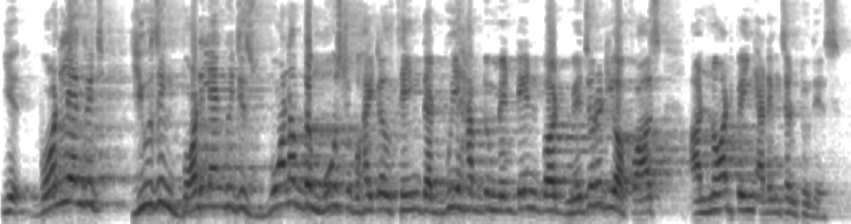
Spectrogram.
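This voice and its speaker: A man with a high voice gives an earnest lesson on speaking to camera. He often repeats words and drops his voice low for serious points. The room is echoey with a long reverb. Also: brisk. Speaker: spoken English teacher. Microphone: camera mic, speaking to camera.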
